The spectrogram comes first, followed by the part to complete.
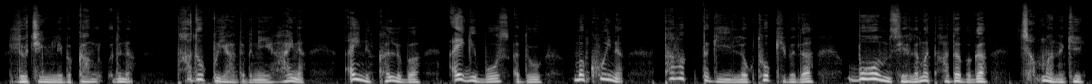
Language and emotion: Manipuri, surprised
